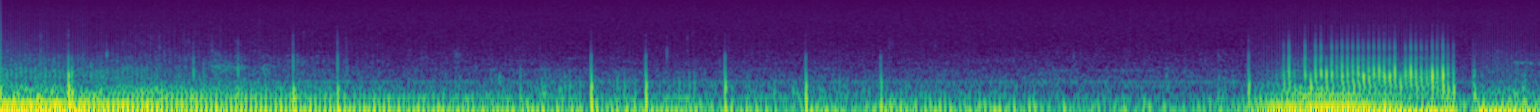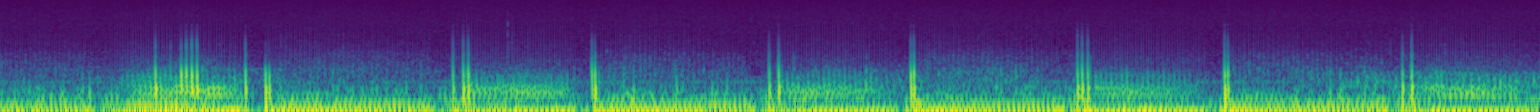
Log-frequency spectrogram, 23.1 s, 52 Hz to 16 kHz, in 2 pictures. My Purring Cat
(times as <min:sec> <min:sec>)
0:09.3 0:23.1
